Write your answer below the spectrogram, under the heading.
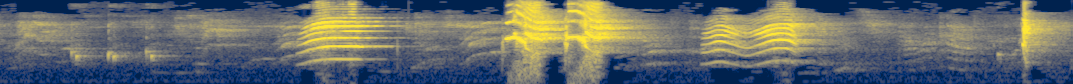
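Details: Alexandrine parakeet, a Pakistani ringneck parrot, talking: short chattered syllables, then rising harmonic word-like phrases, a harsh broadband burst near the middle, wavering whistled syllables, and a final sharp click.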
